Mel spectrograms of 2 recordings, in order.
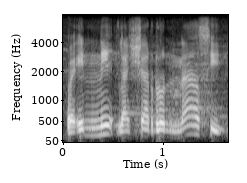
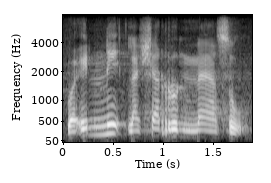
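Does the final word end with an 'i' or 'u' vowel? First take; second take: i; u. First: The final word ends with an 'i' vowel. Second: The final word ends with an 'u' vowel. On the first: The word is read in the genitive case. "mestinya kata dia la syarrun nasi, bukan nasu" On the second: The word is read in the nominative case. "kalimat yang dibaca oleh syekh itu keliru"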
